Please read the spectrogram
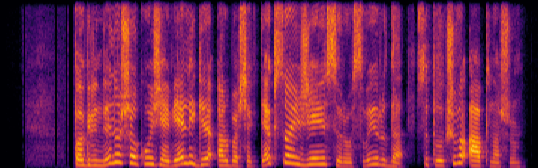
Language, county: Lithuanian, Kaunas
